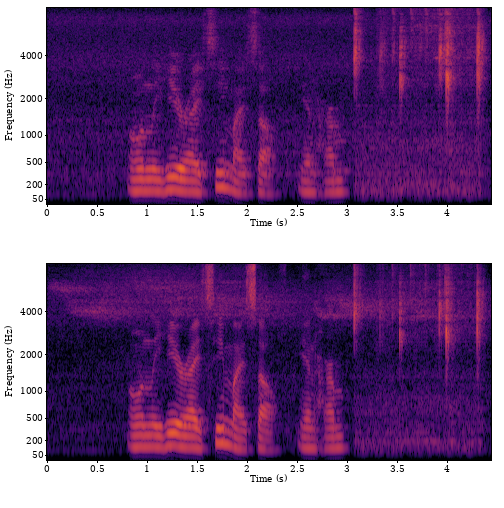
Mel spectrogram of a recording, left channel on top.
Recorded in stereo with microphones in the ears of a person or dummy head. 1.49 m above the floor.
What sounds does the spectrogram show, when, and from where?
0.8 s a man speaking: 10° right (ahead or behind), 0.6 m; by 3.0 s 75° right (ahead or behind), 0.9 m
3.1 s dripping: 20° right (ahead or behind), 2.5 m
